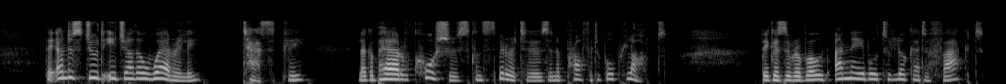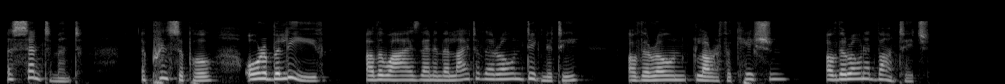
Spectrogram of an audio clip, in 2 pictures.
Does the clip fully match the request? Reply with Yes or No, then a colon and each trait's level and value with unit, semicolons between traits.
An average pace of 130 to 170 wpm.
Yes: average, 150 wpm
